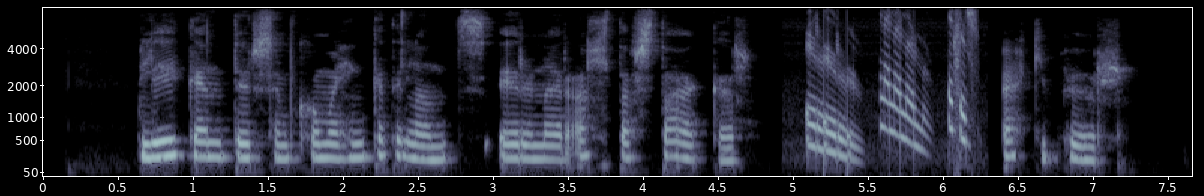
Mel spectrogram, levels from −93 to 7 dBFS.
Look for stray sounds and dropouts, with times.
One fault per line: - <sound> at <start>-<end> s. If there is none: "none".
- chirp at 5.1-6.3 s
